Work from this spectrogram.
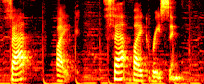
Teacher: to link those two words smoothly we put a stop tee in fat so it's not released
